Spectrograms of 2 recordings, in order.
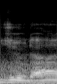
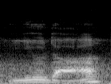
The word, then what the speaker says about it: Judah: day five of judah which was not pronounced judah it was pronounced yuda but technically it's not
